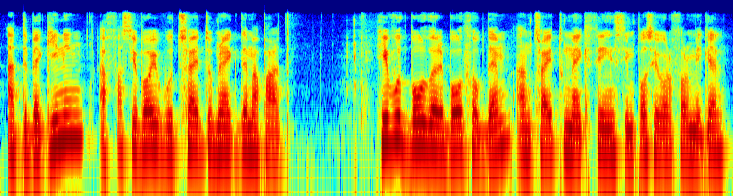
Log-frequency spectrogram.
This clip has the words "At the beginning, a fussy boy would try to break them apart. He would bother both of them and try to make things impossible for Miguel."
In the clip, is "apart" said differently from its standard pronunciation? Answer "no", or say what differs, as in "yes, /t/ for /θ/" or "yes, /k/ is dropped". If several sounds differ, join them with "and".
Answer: no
